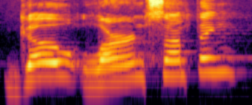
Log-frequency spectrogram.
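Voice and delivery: slow, pointed put-down; insulting dig. Acted. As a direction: deliver each word as a slight. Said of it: "you're insulting them".

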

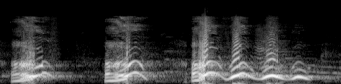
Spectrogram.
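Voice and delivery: high, loud woo-ing bay with a laugh; bay like the dogs outside the window; coon dog howl. Retold or imitated. Preacher mimics dogs heard all summer night, loud howl. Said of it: "all you hear is".

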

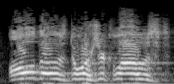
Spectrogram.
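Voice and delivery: slow, loud, weighty declaration; emphatic and loud. Real, not acted. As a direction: land it slowly with full force. Emphatic climax of sermon point.

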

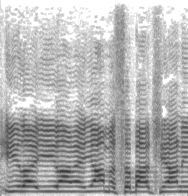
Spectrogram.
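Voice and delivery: high, loud scriptural cry. Acted. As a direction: call it out loudly as Jesus on the cross. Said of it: "in a loud voice".

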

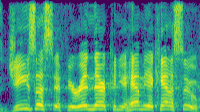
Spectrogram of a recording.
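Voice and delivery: put-on squeaky little kid calling into the pantry; timid child calling out. Scared child calls into pantry.

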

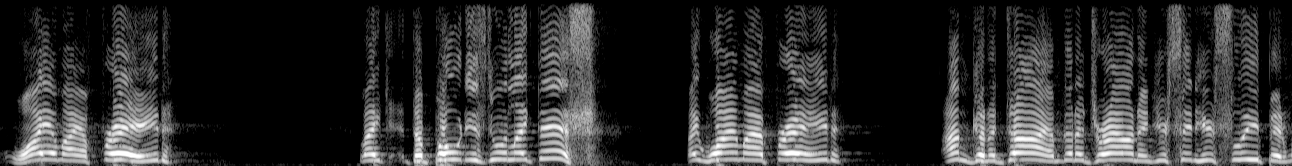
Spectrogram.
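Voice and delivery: high, loud, frantic disbelief; panicked disciple. Acted. Disciple yelling at sleeping Jesus in the storm, panicked high shout. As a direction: shriek it like a terrified fisherman in a sinking boat.

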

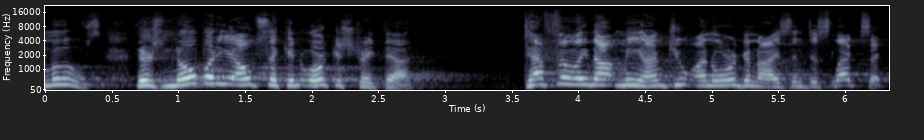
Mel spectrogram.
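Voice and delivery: loud, high preacher's voice driving the scripture home; full-force preaching. Acted. Pastor booming Job's words to the church, full-force preaching. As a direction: preach it out big to the congregation.

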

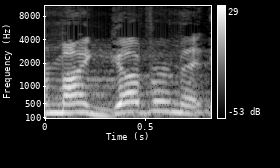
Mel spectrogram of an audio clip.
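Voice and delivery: loud, high rhetorical outcry; imagined cry. Retold or imitated. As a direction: cry it out from the pulpit. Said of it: "He could have cried that out".

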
